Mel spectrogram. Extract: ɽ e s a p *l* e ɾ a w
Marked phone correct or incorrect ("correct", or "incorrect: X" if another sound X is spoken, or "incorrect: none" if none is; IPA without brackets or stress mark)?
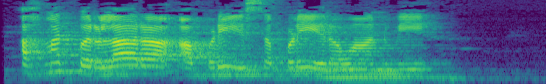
incorrect: ɽ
